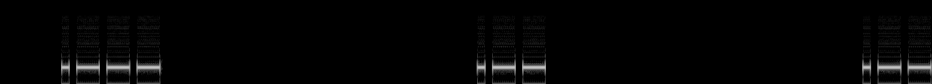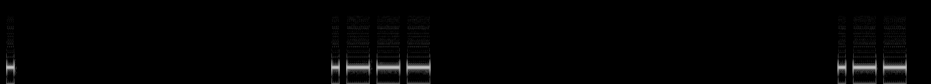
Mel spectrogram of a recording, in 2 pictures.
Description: Morse code, heard as a keyed tone, about 16 wpm, 800 Hz. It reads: J W P J W
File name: Difficult Combos / Difficult Combos-mp3s / WPJ WPJ1 @5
